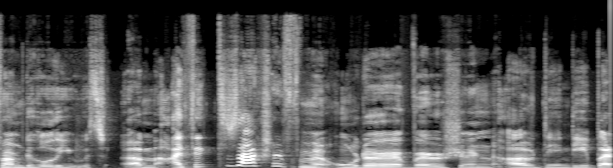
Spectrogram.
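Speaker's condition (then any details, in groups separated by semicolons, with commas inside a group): Spinocerebellar ataxia type 2, SCA2; tongue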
